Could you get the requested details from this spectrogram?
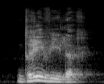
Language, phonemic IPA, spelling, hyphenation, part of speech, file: Dutch, /ˈdriˌʋi.lər/, driewieler, drie‧wie‧ler, noun, Nl-driewieler.ogg
- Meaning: tricycle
